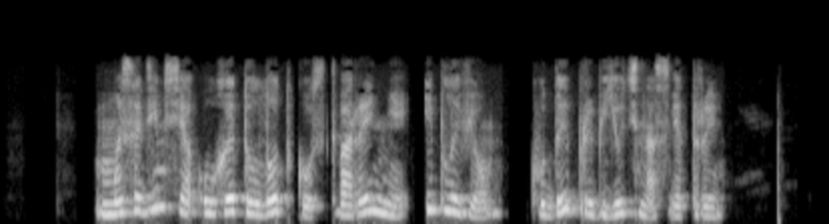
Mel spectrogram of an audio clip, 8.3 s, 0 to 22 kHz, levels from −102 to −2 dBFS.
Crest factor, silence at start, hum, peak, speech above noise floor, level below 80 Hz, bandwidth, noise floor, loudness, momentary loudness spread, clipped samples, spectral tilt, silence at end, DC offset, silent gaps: 18 dB; 0.95 s; none; -6 dBFS; 28 dB; -64 dBFS; 7.8 kHz; -50 dBFS; -23 LUFS; 9 LU; under 0.1%; -5 dB/octave; 1.1 s; under 0.1%; 4.14-4.24 s, 5.09-5.27 s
